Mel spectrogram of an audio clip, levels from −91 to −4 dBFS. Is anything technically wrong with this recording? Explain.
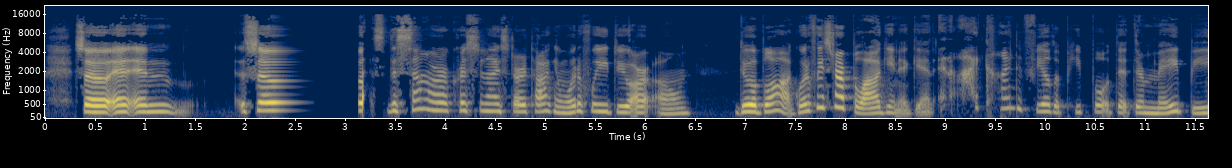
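Yes, there are two faults.

From 2.27 to 3.20 s there is a long network dropout. The audio smears into a fading buzz that settles into silence for the last 450 ms or so. When sound returns it has skipped ahead, with about 600 ms of material gone. The likely cause is that packets stopped arriving for nearly a second. The receiver stretched the last sound to cover the gap, then gave up and went quiet.

From 3.42 to 6.99 s there is a jitter buffer speed-up. The speech runs hurried at about 107% speed, though its pitch stays the same. Delayed audio arrived in a bunch and left the buffer about 300 ms deeper than intended. To pull the delay back down, the receiver repeatedly cut out pitch-period-length slices, trimming roughly 300 ms in total over those three and a half seconds.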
